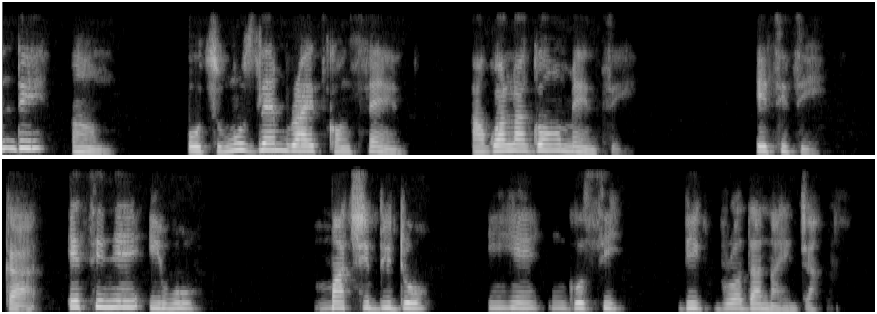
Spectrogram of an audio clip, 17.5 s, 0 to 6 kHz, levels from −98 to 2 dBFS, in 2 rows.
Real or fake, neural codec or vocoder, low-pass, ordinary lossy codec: fake; vocoder, 22.05 kHz, 80 mel bands, WaveNeXt; 5.4 kHz; none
